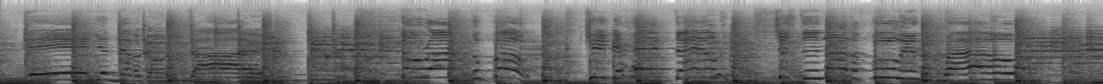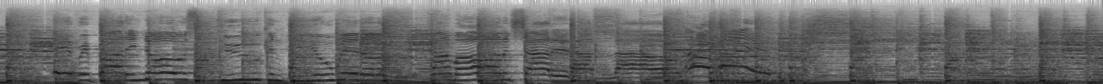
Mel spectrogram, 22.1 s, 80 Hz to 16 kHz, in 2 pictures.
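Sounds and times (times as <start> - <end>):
bass: 0.0 - 22.0
rock music with steady beat: 0.0 - 22.0
person singing: 0.2 - 3.0, 4.0 - 10.4, 11.6 - 18.9.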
